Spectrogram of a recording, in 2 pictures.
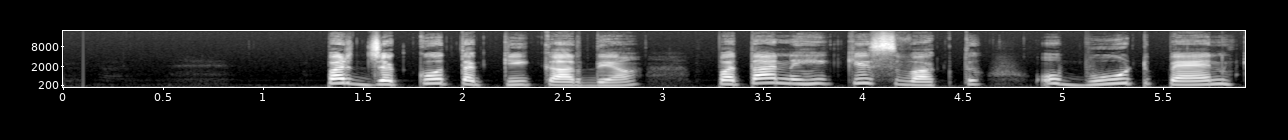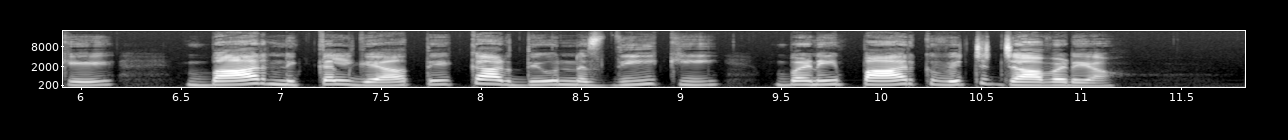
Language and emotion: Punjabi, neutral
